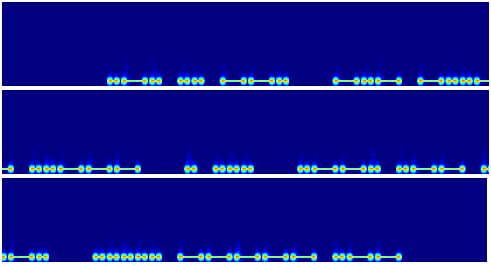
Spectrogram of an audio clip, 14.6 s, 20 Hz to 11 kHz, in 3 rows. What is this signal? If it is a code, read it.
Morse code, heard as a keyed tone, about 17 wpm, 700 Hz. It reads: RIG KX2 ES PWR 50W
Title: Practice QSO - Exchange 2 - Info - 17wpm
